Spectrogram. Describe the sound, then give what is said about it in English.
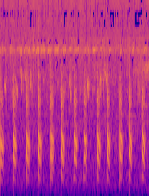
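A slender-billed flufftail of Madagascar calls in a steady series of about a dozen sharp, evenly spaced notes, roughly four per second, clear with no talking. “Now listen to the slender-billed flufftail.”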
